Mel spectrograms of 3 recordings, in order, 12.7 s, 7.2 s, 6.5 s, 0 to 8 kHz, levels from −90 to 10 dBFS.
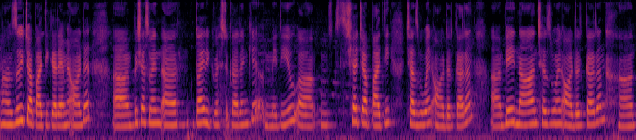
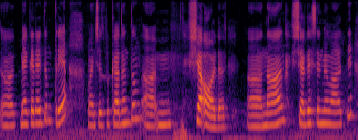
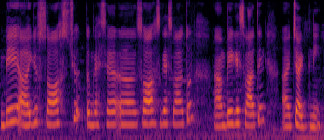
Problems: background sounds at intervals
